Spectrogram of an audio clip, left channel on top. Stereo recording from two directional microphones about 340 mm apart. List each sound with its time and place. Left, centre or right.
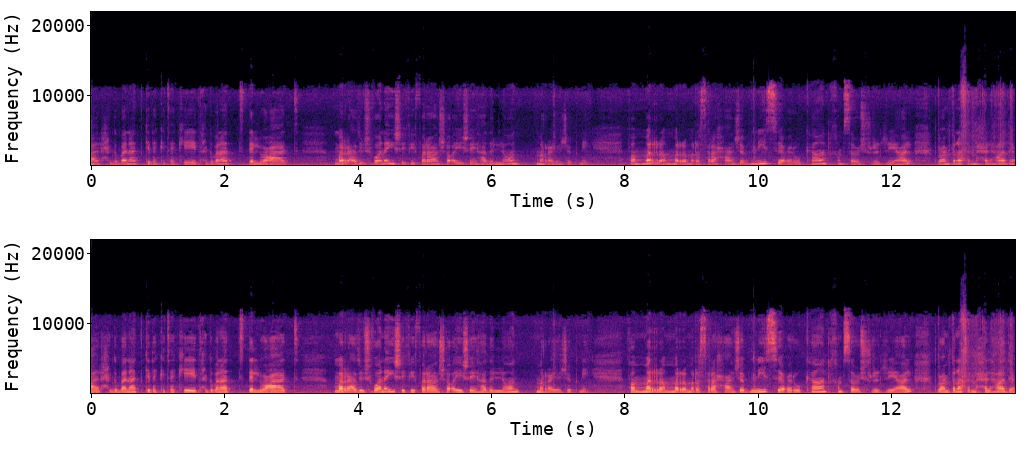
0.0 s speech: centre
